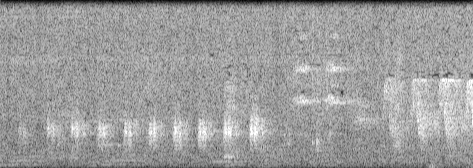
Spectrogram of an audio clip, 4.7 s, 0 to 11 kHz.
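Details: A common myna in Ubon Ratchathani, Thailand, on 7 May 2022 gives a quick run of short, even notes, about four a second, then higher, squeakier and harsher phrases to finish.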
